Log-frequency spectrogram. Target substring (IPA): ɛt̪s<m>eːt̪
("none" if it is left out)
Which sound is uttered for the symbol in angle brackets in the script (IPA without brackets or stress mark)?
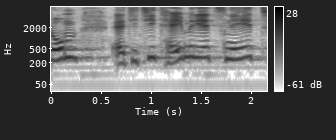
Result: n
